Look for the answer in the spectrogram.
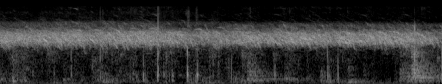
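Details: Steady high-pitched cheeping from a crowd of two-week-old improved Kienyeji chicks at a poultry farm in Kenya, busy running about after a good feed, with occasional clicks and brief low thumps mixed in.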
